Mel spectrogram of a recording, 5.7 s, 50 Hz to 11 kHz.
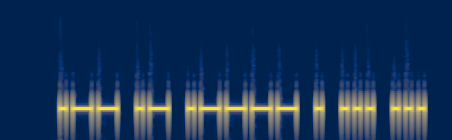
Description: Morse code, heard as a keyed tone, about 15 wpm, 700 Hz. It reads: WA1ESS
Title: USA Call Signs - 6 Characters - 3x Character Spacing - 15wpm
